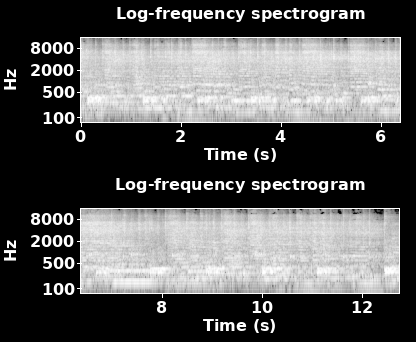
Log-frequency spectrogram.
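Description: Live salsa band playing with piano, bass, bongo and cowbell, timbales, congas and a trombone section, with no singing heard. The music is steady, with a walking bass line and held horn and piano chords.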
